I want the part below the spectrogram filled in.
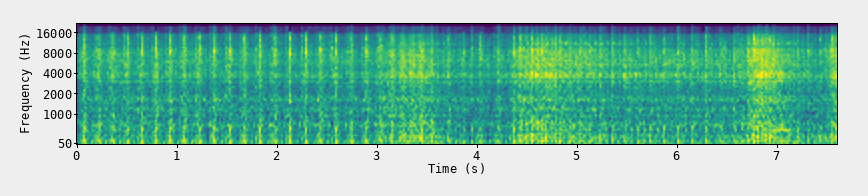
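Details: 1964 Honda Benly CA95 150 twin, first run in 30 years after tank flush and new throttle cable; steady quick popping beat, then a rougher, busier run, keeps idling on its own; normal idle.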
